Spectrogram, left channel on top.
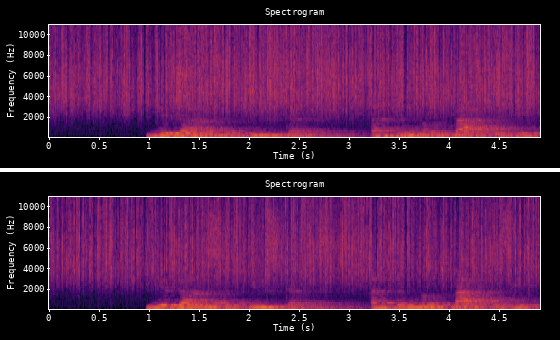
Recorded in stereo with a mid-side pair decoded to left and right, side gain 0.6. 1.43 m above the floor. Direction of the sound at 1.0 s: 55° right.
